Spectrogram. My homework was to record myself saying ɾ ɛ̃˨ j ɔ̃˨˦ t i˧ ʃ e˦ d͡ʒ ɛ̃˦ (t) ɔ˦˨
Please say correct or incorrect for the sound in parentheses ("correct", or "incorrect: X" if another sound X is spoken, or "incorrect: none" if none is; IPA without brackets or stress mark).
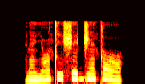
correct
